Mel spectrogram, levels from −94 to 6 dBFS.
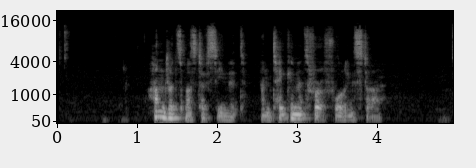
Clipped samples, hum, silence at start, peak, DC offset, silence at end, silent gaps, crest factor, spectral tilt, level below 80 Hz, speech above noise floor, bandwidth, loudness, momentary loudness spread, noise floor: under 0.1%; none; 0.1 s; -16 dBFS; under 0.1%; 0.9 s; none; 22 dB; -5.5 dB/octave; -68 dBFS; 44 dB; 14 kHz; -36 LUFS; 15 LU; -80 dBFS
